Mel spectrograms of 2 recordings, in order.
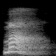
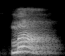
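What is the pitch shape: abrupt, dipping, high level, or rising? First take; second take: abrupt; abrupt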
